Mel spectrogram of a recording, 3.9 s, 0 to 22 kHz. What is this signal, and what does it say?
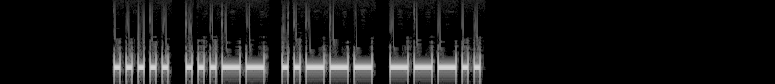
Morse code, heard as a keyed tone, about 40 wpm, 700 Hz. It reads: 5328
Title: Numbers - 4-Digit 40wpm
